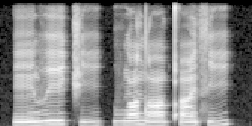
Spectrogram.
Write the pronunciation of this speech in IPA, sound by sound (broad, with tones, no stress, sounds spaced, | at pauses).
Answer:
ẽː˩˧ v eː˦˥ t͡ʃ i˩˧ | v ũ˨˥ dˤ ɛ̃ː˩˧ qʼ ɛ̃˩˧ s i˨˥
